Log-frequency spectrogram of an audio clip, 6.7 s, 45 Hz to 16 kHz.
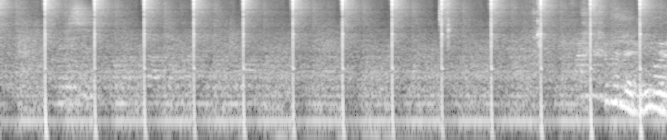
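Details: Q-switched Nd:YAG laser tattoo-removal machine firing: sharp snapping clicks about twice a second, about 13 pulses, over a low room hum.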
